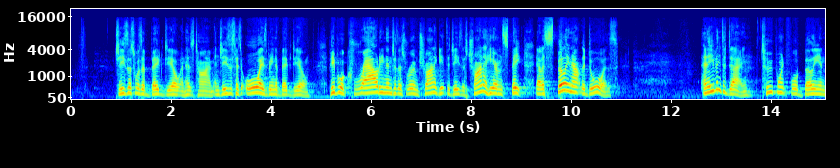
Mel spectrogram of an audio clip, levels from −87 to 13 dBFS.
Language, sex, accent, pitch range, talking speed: English, male, Australian, 145-195 Hz, 170 wpm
